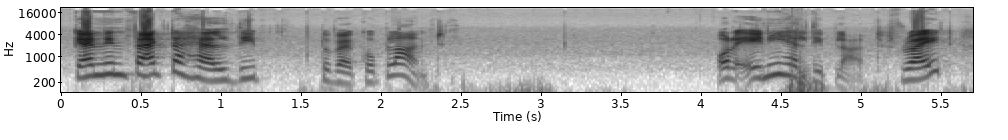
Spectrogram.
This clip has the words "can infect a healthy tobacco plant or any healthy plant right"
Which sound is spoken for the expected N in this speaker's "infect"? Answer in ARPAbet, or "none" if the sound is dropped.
N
